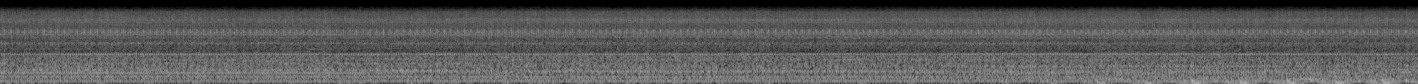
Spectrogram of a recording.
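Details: Daihatsu Tanto L375S with power-steering pump, about 250,000 km, after replacing the faulty alternator with a rebuilt unit: even, steady idle with no squeal, rattle or grind from the belt end; healthy again.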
